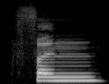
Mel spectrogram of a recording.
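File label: "fen", Chinese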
